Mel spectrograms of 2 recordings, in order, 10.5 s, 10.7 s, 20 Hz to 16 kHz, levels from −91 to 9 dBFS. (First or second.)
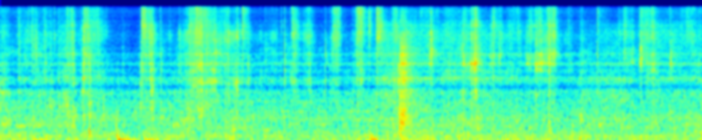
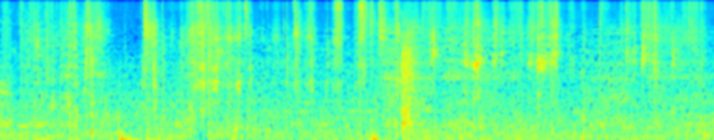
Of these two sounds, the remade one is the first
